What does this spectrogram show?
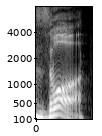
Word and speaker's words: ZAW: No, it's a game called Zor.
